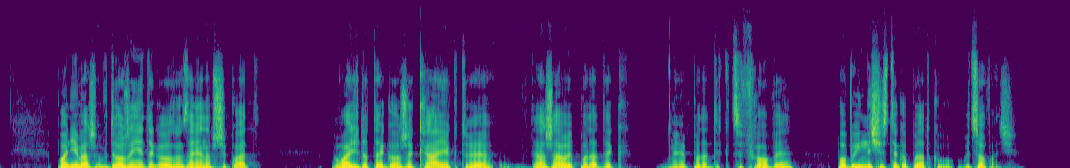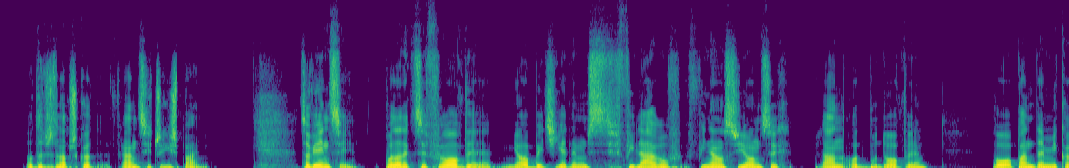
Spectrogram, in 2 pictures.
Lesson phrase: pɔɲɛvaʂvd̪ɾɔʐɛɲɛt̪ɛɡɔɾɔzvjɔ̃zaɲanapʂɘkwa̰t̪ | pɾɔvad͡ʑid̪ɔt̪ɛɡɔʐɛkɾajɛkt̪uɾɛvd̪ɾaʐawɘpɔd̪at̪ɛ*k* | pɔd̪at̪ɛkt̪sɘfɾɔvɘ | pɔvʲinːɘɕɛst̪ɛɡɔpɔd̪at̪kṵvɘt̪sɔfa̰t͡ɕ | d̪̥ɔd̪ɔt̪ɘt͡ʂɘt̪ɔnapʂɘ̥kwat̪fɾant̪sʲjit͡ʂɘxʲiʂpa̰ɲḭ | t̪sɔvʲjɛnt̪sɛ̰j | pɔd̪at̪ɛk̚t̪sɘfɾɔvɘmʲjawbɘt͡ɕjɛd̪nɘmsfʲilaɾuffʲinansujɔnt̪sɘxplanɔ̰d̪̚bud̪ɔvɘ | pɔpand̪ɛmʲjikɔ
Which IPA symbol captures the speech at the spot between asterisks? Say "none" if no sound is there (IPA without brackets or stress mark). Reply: k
